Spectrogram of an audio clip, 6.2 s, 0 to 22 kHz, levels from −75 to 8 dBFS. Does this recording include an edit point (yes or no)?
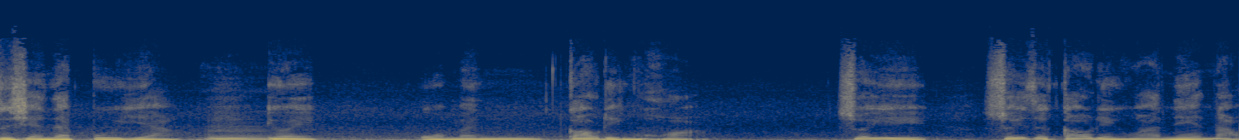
no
